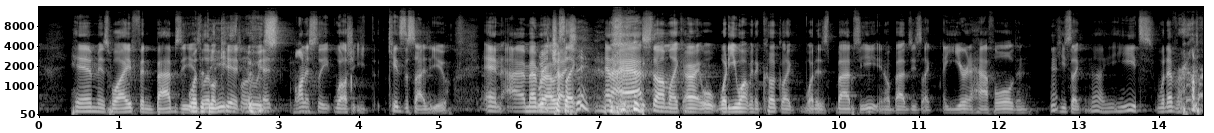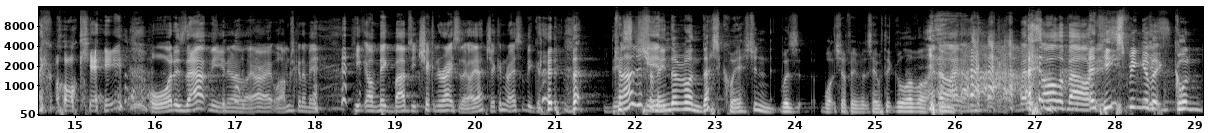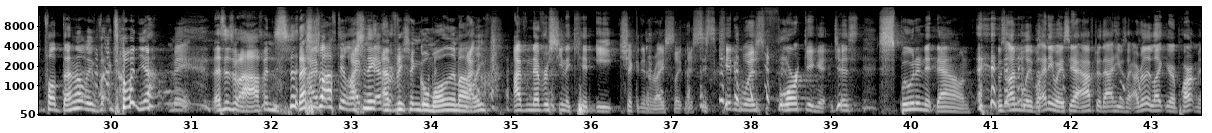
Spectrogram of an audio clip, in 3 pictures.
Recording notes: LIVE podcast. In front of a live audience of Hoops fans. Taking place within the JD store on Argyll Street in Glasgow.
